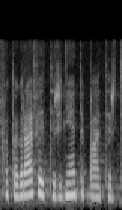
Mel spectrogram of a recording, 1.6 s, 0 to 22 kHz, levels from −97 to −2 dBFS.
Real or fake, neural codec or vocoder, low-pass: real; none; 10.8 kHz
